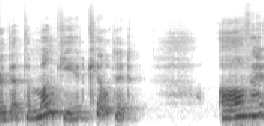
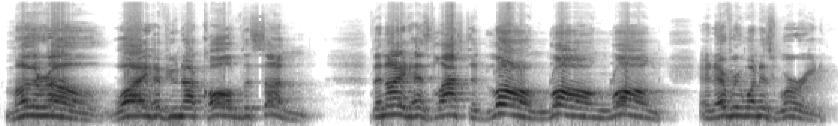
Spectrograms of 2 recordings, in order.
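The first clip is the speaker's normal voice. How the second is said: King Lion; 2 semitones higher, 14 dB louder than usual. A narrator's reading. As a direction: boom it out like a king addressing his court. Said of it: "King Lion asked".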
